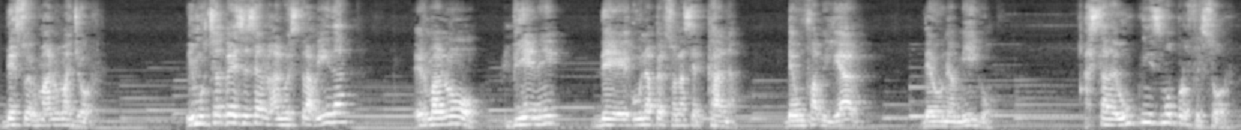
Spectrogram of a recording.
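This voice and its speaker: A man's voice: on the high side, lively intonation, unhurried, long pauses, reverberant, faint music behind. A man preaching a devotional sermon as pastor, asking rhetorical questions and repeating his points for emphasis.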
